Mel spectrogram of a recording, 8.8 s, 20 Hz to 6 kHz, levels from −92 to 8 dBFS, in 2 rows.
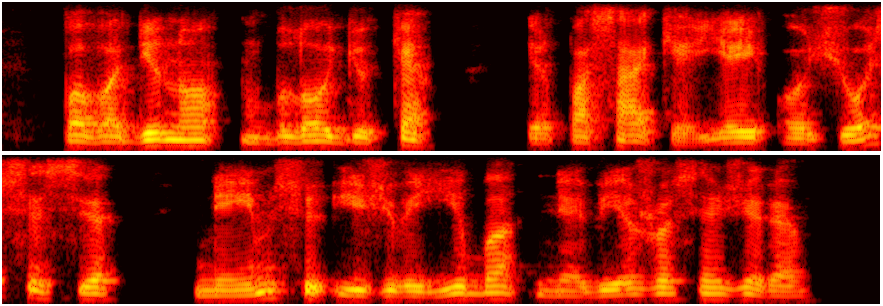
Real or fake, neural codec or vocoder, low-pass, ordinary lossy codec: real; none; 5.4 kHz; Opus, 16 kbps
